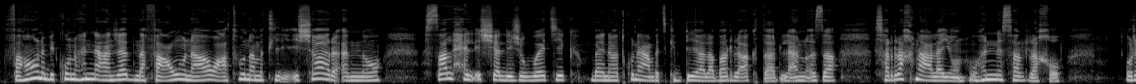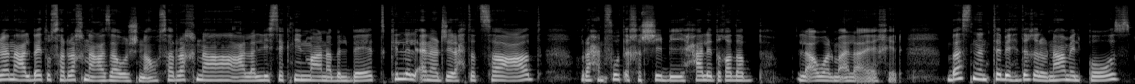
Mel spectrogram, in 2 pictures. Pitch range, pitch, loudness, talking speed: 185-220 Hz, 195 Hz, -21 LUFS, 150 wpm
